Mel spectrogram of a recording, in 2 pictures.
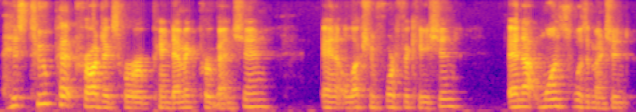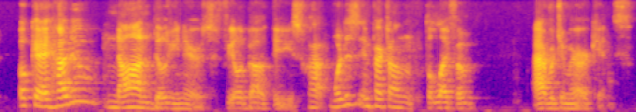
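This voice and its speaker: A man with a somewhat high-pitched voice co-hosts a casual book discussion. He is conversational and opinionated, putting questions on the table and debating the answers. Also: animated, moderate pace, sharp tone. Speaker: podcast co-host discussing a book.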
